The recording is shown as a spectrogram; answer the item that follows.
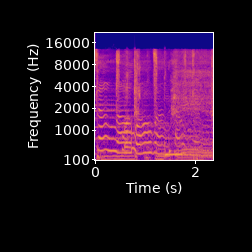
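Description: A woman singing a Chinese folk-style song solo, her voice gliding and bending between held notes.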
